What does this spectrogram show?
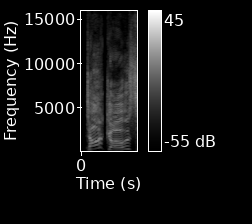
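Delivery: high, loud rising question; thrilled guess; excited. Real, not acted. Unwraps the food.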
